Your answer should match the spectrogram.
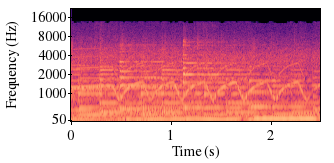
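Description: A hip-hop instrumental beat with a bass line and a siren sound effect. The siren finishes a slow rising wail and then switches to a fast yelp of about four swoops a second.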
